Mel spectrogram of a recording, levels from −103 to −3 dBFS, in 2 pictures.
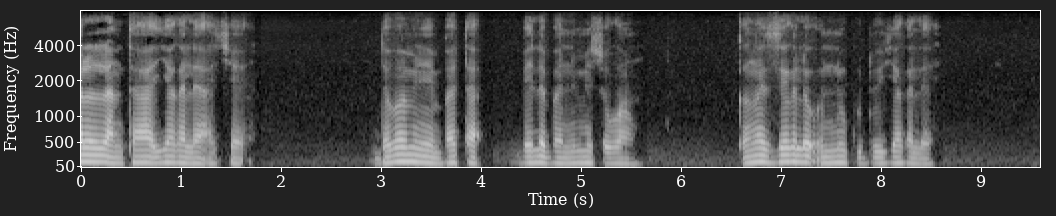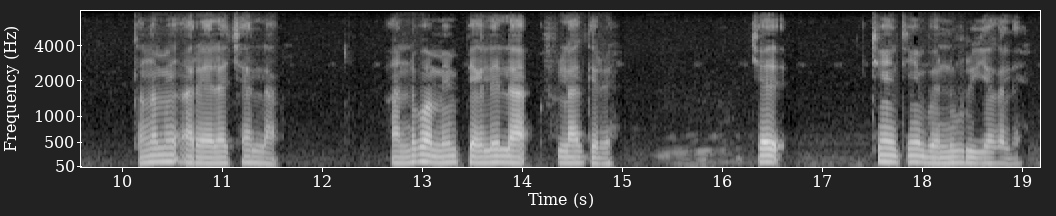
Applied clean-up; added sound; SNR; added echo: none; none; none; none.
